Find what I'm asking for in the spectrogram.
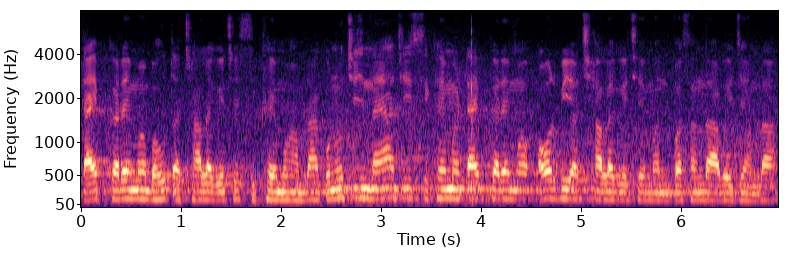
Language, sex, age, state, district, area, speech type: Maithili, male, 18-30, Bihar, Supaul, rural, spontaneous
